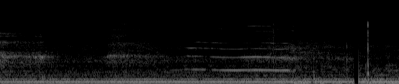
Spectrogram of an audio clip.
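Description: A pet cat meows a few times in a kitchen during pancake baking, short rising cries over a steady low appliance hum, fairly close.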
